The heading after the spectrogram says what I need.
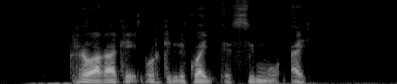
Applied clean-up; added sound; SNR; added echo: neural mask model DeepFilterNet 3.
